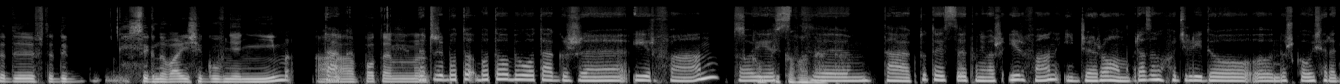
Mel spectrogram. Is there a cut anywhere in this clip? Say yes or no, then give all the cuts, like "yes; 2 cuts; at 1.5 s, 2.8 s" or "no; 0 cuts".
yes; 2 cuts; at 9.7 s, 11.3 s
